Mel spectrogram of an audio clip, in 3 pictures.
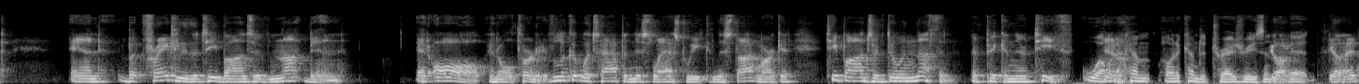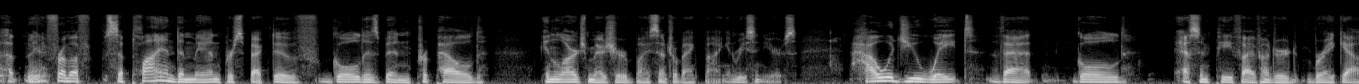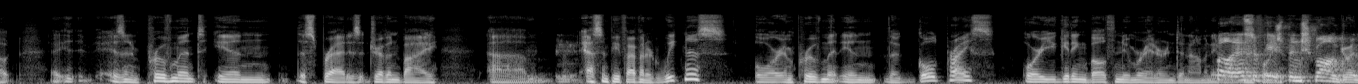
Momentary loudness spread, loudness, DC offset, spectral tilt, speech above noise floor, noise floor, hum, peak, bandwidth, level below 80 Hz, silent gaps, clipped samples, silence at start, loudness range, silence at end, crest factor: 11 LU; -17 LUFS; under 0.1%; -6 dB/octave; 39 dB; -55 dBFS; none; -4 dBFS; 11 kHz; -44 dBFS; none; under 0.1%; 0 s; 4 LU; 0 s; 12 dB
